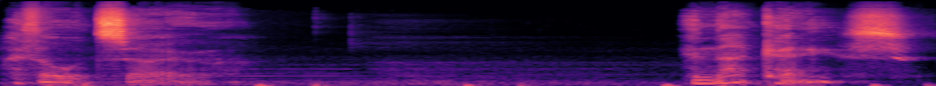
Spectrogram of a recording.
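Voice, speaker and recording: A man's voice: medium pitch, big pitch swings, a little mellow. A man with a British accent playing a cruel monster under the bed that mocks and toys with its trapped prey in a horror roleplay. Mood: menacing. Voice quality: gravelly, slow, drawn-out delivery. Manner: menacing, mocking, savoring. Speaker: ASMR roleplay performer.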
